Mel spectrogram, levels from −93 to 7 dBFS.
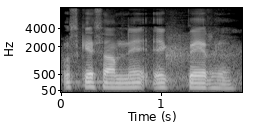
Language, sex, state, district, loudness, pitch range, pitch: Hindi, male, Arunachal Pradesh, Lower Dibang Valley, -18 LUFS, 110-120 Hz, 115 Hz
